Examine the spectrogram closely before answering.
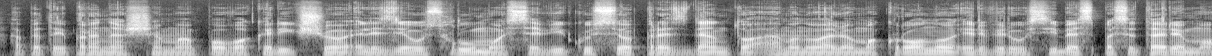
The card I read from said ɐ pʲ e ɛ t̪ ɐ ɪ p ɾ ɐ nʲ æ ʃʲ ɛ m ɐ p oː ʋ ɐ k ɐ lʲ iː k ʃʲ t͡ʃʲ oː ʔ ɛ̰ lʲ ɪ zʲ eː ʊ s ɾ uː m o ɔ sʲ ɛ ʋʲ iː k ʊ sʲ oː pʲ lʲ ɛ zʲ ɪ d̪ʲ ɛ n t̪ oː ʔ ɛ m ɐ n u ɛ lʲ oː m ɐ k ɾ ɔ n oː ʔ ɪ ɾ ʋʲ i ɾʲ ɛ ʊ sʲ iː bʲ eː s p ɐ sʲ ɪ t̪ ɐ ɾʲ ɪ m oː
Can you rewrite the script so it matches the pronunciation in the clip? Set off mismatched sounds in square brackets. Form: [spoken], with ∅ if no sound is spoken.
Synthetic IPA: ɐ pʲ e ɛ t̪ ɐ ɪ p ɾ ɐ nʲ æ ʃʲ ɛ m ɐ p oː ʋ ɐ k ɐ [ɾʲ] iː k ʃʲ t͡ʃʲ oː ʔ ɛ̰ lʲ ɪ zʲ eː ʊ s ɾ uː m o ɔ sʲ ɛ ʋʲ iː k ʊ sʲ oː pʲ [ɾʲ] ɛ zʲ ɪ d̪ʲ ɛ n t̪ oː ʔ ɛ m ɐ n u ɛ lʲ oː m ɐ k ɾ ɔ n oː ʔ ɪ ɾ ʋʲ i ɾʲ ɛ ʊ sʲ iː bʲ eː s p ɐ sʲ ɪ t̪ ɐ ɾʲ ɪ m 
